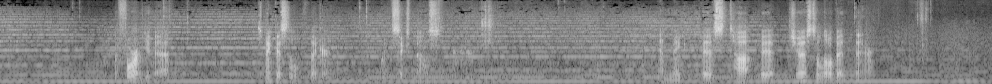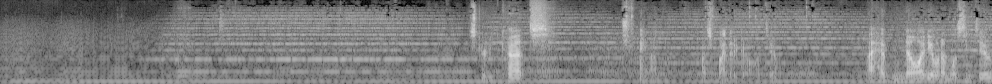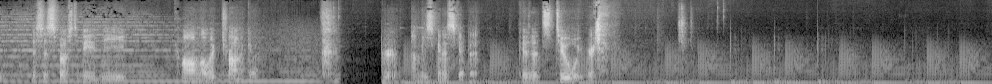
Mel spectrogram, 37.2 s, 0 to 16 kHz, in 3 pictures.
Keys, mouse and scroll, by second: 0.9 click, 2.0 click, 2.3 middle click, 3.5 middle click, 4.5 click, 6.2 middle click, 6.9 click, 7.8 click, 7.8 middle click, 10.6 click, 12.1-13.3 middle drag, 13.8 middle click, 14.6 ctrl+4, 15.2 ctrl+click, 16.0-17.6 typing, 18.0 Return, 20.2 click, 21.2 click, 22.4 click, 28.9 click, 33.7 click.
